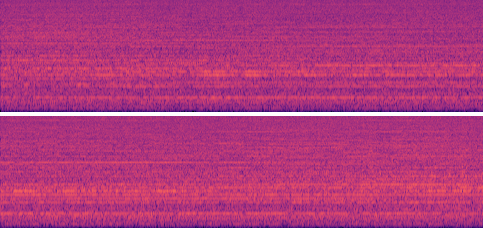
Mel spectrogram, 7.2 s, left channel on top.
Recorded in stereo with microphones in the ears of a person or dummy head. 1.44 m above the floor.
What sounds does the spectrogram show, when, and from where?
Only background noise.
